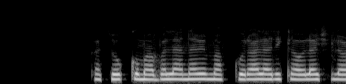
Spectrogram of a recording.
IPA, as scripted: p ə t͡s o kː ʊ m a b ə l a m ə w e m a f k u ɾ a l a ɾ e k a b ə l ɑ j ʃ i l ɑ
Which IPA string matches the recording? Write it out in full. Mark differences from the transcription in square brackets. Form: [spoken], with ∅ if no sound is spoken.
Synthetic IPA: [k] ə t͡s o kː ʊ m a b ə l a [n] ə w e m a f k u ɾ a l a ɾ [i] k a [w] ə l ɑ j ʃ i l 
